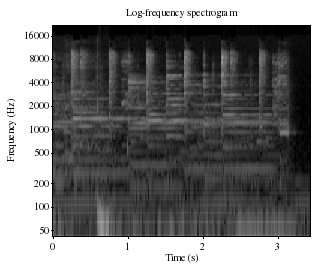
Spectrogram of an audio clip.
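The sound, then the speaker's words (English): A phone ringtone plays a bright, rhythmic electronic melody with a steady beat, fairly loud, looping continuously with no voices over it. “Oh, because his iPad started ringing too.”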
